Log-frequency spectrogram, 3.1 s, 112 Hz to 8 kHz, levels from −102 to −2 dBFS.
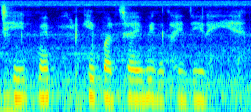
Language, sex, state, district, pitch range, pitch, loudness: Hindi, female, Bihar, Gopalganj, 175-195 Hz, 185 Hz, -42 LUFS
